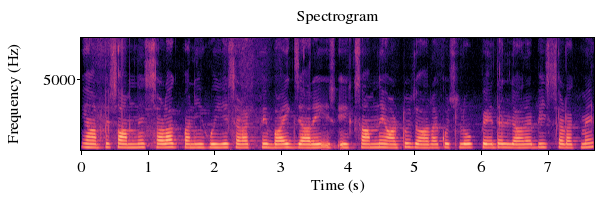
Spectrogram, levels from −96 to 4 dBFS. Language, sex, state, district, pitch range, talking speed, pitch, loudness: Hindi, female, Bihar, Vaishali, 235-245 Hz, 220 wpm, 240 Hz, -17 LUFS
